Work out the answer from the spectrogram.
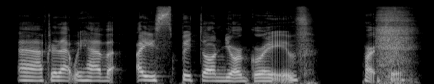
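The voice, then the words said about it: Put-on Russian accent. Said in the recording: “I felt like I needed to do that in a Russian accent ... Why do you need to do that in a Russian accent?”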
